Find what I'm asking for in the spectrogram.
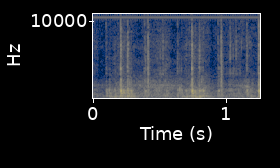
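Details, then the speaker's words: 2006 Aprilia SR 50 R scooter: the kickstart lever swings with light hollow clicks about twice a second and the engine doesn't turn over. The kickstart gear in the CVT was not properly placed; adjusting it fixed the noise. "I noticed another thing it started happening when I tried to Kickstart the bike but thing is if I try to Kickstart it yeah you guys hear that it's not I mean it's not connected to anything just just moving"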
